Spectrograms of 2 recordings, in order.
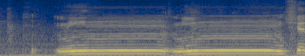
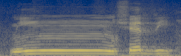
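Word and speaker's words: مِن شَرِّ: لا، الآن النون من وبعدها شين. الحكم ما الحكم؟ إخفاء. النون وبعدها الشين. النون من طرف اللسان، الشين من وسط اللسان صح؟ نعم. طيب، إذن عند نطق النون إذن هي قريبة منه. نعم. لا بد من إخفائها. فلا نقول من شر لأن هذا أشبه بالإظهار.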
